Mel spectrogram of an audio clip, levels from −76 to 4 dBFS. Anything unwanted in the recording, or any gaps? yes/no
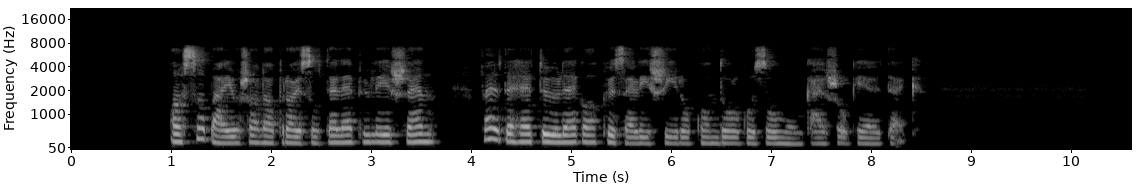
no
